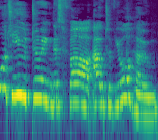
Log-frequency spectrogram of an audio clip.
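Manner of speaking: booming, loud whale voice. Narrating a story, a whale calls to a pebble from the water: booming whale voice. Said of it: "a booming voice called out".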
